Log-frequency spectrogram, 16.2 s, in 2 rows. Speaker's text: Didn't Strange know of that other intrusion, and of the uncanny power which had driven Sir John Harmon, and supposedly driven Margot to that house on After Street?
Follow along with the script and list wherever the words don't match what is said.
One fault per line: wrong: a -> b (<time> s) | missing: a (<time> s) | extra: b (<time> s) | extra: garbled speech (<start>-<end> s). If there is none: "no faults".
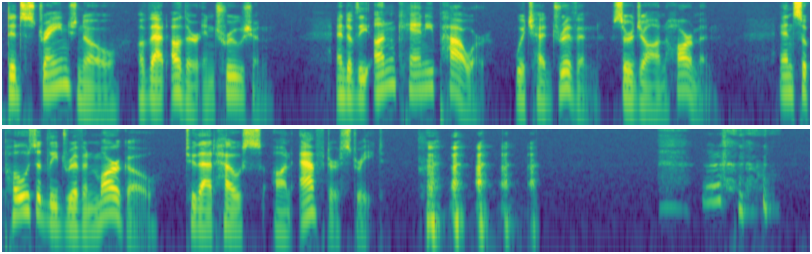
wrong: Didn't -> Did (0.0 s)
